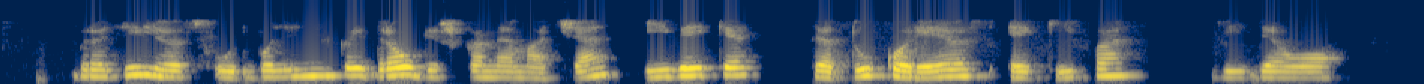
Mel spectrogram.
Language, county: Lithuanian, Utena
